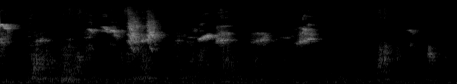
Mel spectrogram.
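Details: Orange-cheeked waxbill (Estrilda melpoda) producing a short run of sharp, high tweets and thin whistled notes that fade into near silence toward the end.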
